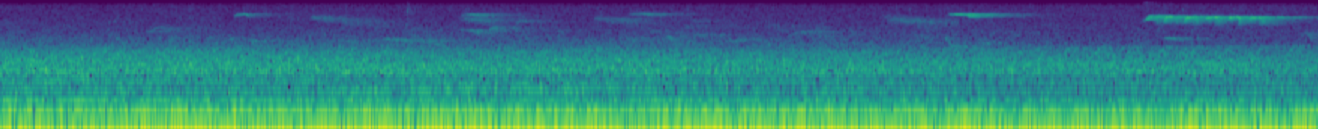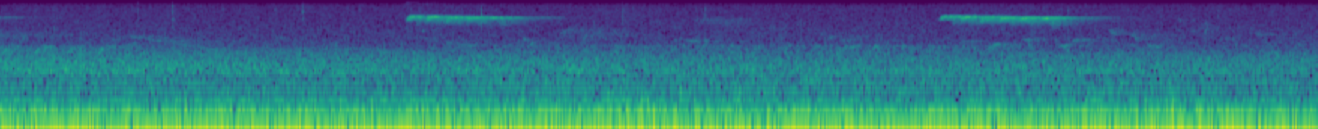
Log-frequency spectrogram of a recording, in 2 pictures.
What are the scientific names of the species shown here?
unidentified bird, Cardinalis cardinalis, Poecile atricapillus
